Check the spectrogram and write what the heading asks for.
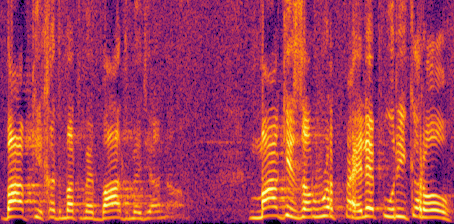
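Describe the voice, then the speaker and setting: A man preaching a sermon, repeating phrases for emphasis and rising to shouts at key points. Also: very high voice, steady tone. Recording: long hall reverb.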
